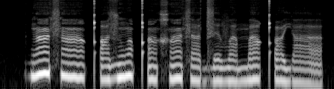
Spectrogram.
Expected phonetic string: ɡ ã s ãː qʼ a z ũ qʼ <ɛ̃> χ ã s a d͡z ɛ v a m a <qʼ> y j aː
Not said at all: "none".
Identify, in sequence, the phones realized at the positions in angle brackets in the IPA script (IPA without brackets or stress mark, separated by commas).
ɛ̃, qʼ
